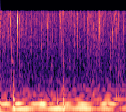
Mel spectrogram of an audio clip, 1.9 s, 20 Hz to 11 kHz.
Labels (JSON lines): {"label": "biophony, midshipman", "recorder": "SoundTrap 500"}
